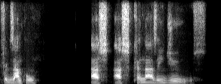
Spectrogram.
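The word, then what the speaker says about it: Ashkenaz: You pronounce that as pretty much as how it's pronounced, right? Ashkanaz. All right. Ashkanaz. Okay. So, it's pronounced the same.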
